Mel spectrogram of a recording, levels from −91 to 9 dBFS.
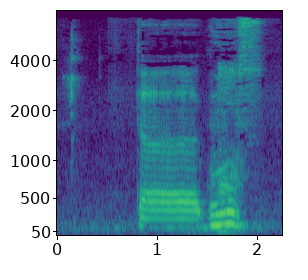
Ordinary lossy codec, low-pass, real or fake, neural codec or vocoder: MP3, 32 kbps; 7.2 kHz; real; none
